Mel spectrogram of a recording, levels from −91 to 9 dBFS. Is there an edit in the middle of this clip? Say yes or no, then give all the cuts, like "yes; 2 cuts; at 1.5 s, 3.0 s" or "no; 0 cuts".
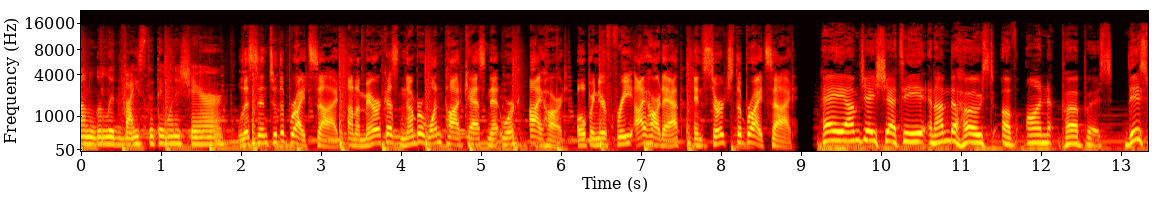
yes; 1 cut; at 9.0 s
